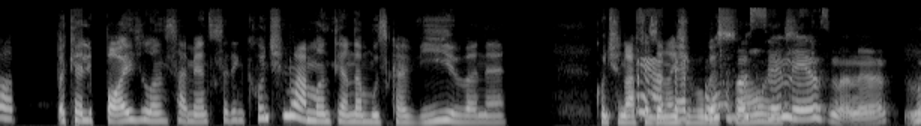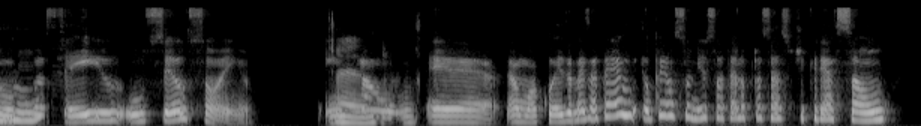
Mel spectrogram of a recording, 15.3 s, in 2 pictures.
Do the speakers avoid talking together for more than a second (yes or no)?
no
